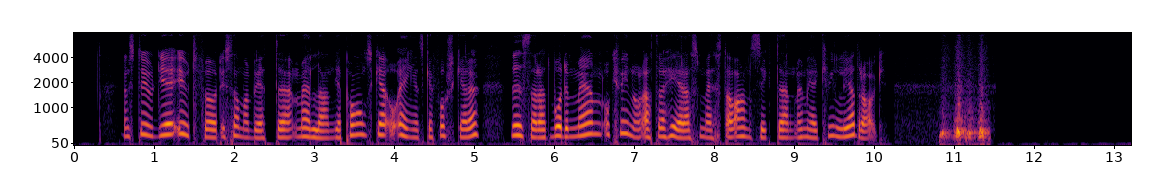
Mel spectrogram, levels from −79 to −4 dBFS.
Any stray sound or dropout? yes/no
yes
